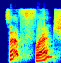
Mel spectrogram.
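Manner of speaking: high, baffled question; puzzled Englishman. Retold or imitated. Host voicing English locals hearing the Normans, high mock puzzlement. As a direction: ask it like you've never heard French. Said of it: "where they're like".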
